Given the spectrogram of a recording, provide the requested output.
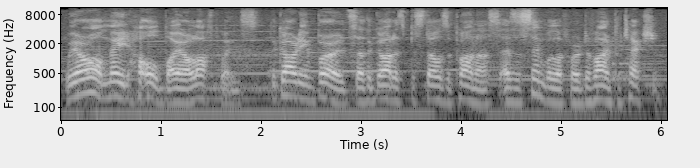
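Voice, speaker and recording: A man voicing a gentle, wistful older father from a fantasy game, telling stories in a fond, reflective way. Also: mid-range voice, brisk, natural voice. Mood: fond, nostalgic. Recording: game music behind.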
